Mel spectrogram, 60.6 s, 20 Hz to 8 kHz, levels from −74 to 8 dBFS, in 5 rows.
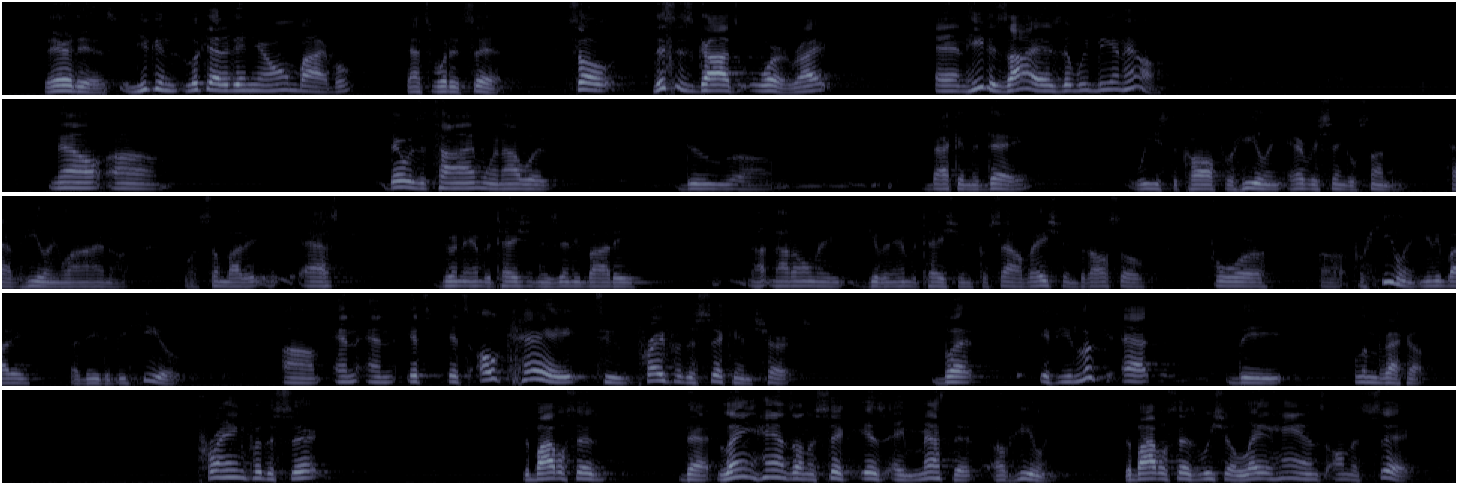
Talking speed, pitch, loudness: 140 wpm, 140 Hz, -40 LUFS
